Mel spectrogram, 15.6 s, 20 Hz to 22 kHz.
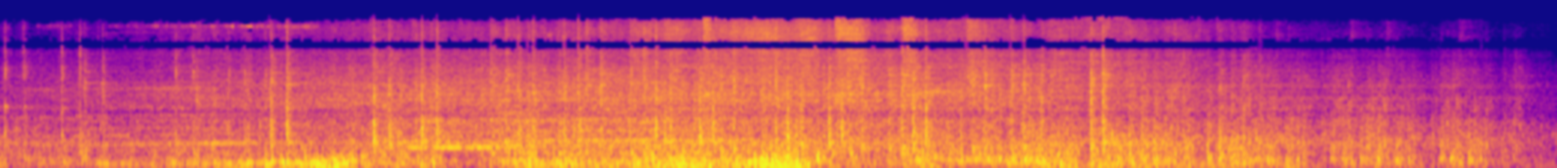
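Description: JR Shikoku 8000 series electric limited express train passing close by, wheels clacking over the rail joints. The rumble builds to its loudest about eight seconds in, then fades as the train moves away.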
